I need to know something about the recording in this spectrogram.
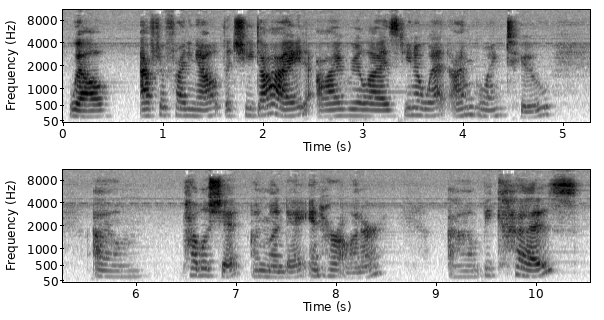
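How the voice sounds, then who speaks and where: Hoarse woman host, scratchy voice. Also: medium pitch, takes it slowly. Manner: rambling, many ums, soft and sad in places. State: hoarse from a cold. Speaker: podcast host. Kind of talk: casual video podcast chat. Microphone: camera. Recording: somewhat distant mic, faint background noise.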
